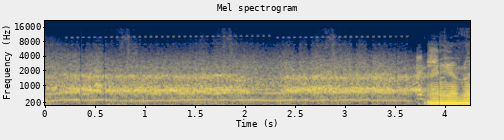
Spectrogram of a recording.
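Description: In Forza Horizon 4, a car drifts with a sustained, slightly wavering engine drone and tire noise, steady and close. Near the end a louder burst of revving or sliding takes over.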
